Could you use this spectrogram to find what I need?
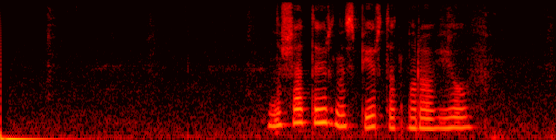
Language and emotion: Russian, sad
